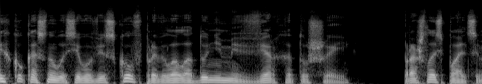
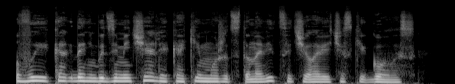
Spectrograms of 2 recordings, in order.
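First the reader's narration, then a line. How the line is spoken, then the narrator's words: Soft question. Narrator (Russian): мягко спросила Ада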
